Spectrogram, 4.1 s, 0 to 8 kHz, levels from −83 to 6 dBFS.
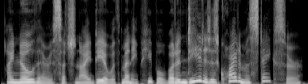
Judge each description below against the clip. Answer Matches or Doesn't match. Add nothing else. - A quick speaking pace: Matches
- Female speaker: Matches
